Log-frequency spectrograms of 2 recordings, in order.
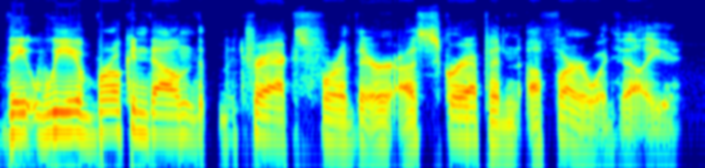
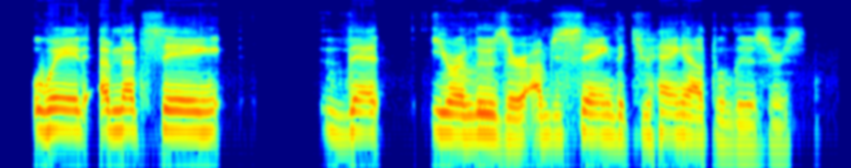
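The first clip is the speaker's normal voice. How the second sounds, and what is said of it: Imitates another person's voice. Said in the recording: “That is a one, Donald Cheeto God Trump... that was the impression you were going for, yes?”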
